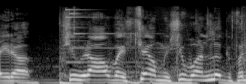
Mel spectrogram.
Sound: subscription bell chimes

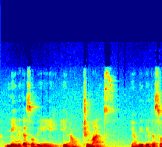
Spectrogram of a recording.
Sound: none

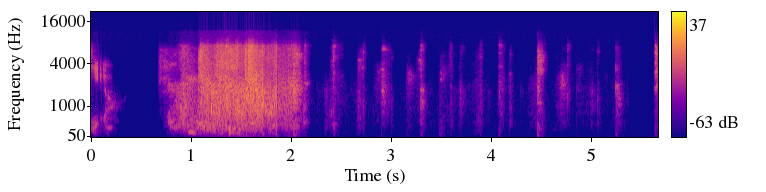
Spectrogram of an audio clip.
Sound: audience clapping

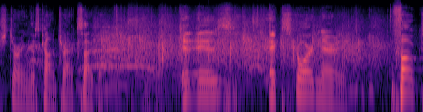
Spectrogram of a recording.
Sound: audience cheers and claps

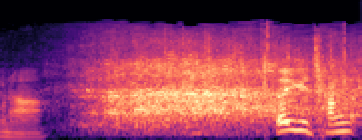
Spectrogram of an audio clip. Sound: laugh

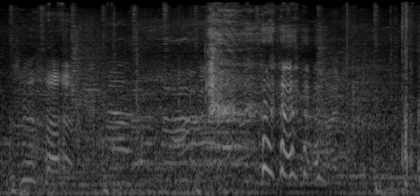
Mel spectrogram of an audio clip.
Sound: laughter

